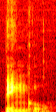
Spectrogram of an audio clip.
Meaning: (noun) 1. A minor collision, especially between motor vehicles 2. A hairstyle for women that is somewhere between a bob and a shingle; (verb) To arrange the hair in this style
- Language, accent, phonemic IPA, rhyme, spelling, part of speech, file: English, Australia, /ˈbɪŋ.ɡəl/, -ɪŋɡəl, bingle, noun / verb, En-au-bingle.ogg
